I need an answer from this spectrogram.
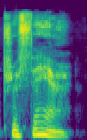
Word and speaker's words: prefer: make a mess okay in the word prefer the second syllable is stressed you can check where the stress is by saying the word out loud prefer and when the fare is stressed you add an extra r as well as the suffix your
